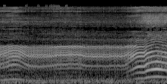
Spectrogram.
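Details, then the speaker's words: HPI RS4 nitro RC car during a break-in test run: small nitro engine screams high, then pitch sags and climbs without the car pulling. Gears mesh fine and the two-speed shaft slips. "Hear that shaft. Let me show you that is not any stripped gears. These gears are meshing just fine. So, this shaft is slipping."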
